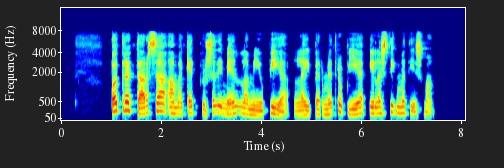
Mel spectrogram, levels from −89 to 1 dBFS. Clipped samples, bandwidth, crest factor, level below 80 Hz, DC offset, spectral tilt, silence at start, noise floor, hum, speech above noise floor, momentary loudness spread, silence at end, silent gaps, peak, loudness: under 0.1%; 8 kHz; 20 dB; -64 dBFS; under 0.1%; -4 dB/octave; 1 s; -56 dBFS; none; 36 dB; 9 LU; 0.65 s; 4.60-4.66 s, 5.04-5.08 s, 6.12-6.17 s; -2 dBFS; -20 LUFS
